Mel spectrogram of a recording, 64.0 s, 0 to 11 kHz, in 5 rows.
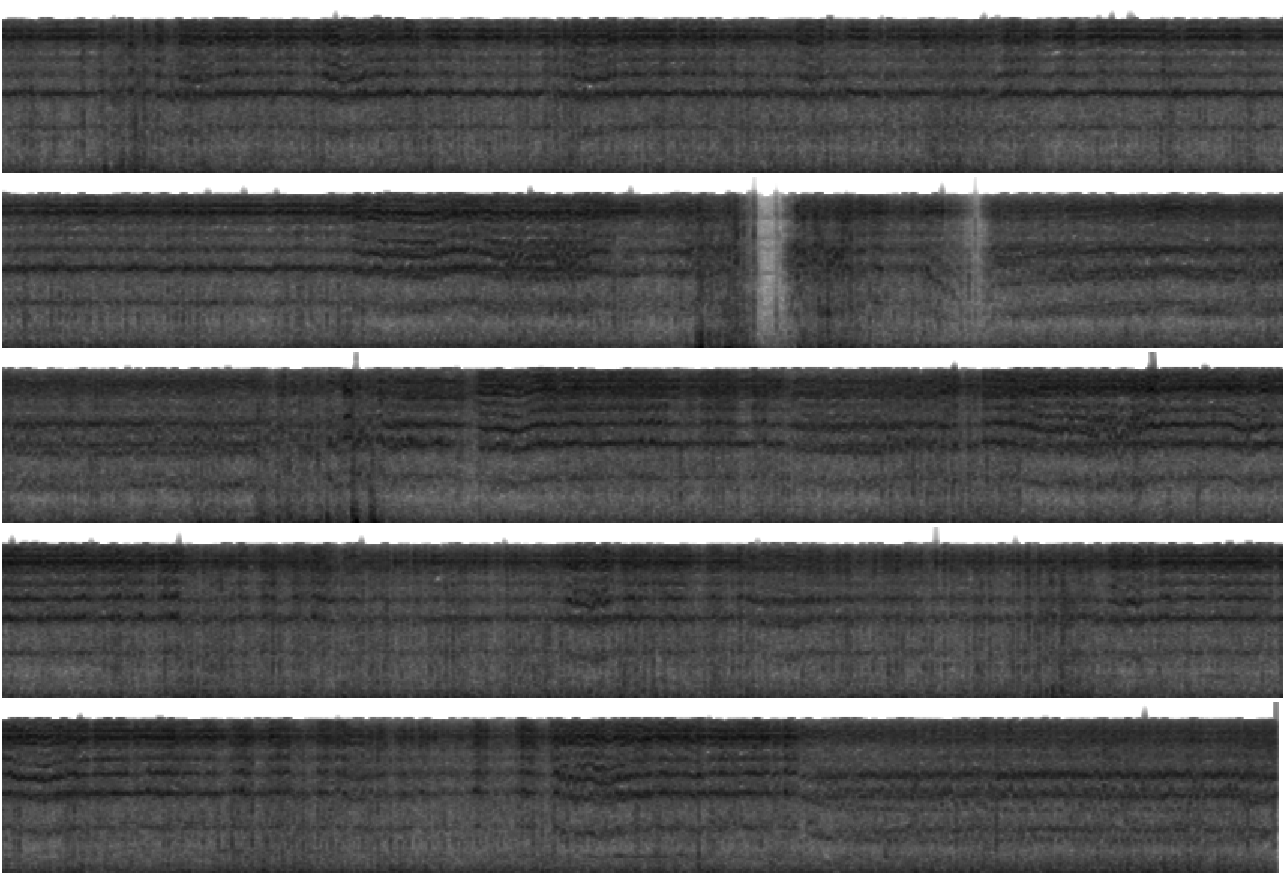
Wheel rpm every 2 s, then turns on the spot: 230, 230, 230, 230, 230, 230, 230, 230, 220, 210, 150, 150, 220, 210, 230, 220, 230, 220, 220, 230, 230, 230, 230, 230, 230, 230, 230, 230, 230, 220, 190, 200.
none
